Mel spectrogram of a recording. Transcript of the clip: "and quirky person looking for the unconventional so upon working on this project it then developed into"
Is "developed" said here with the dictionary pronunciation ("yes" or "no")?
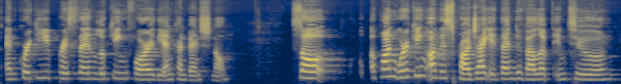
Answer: yes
